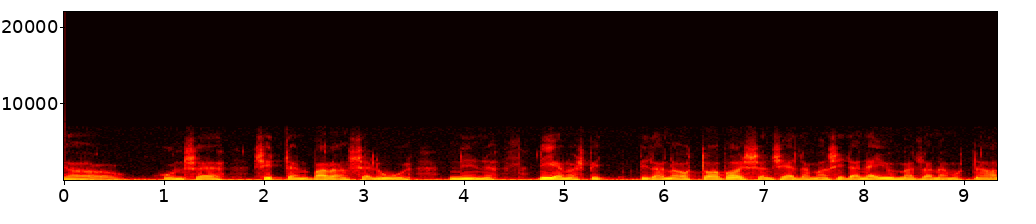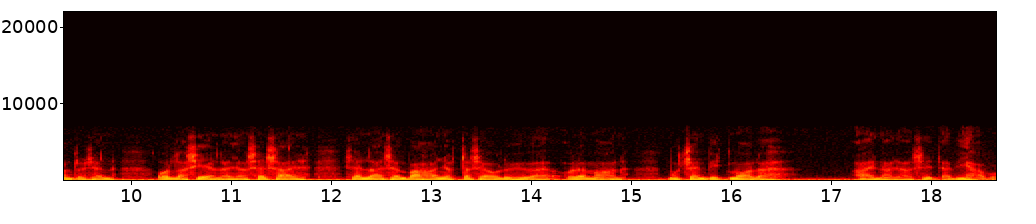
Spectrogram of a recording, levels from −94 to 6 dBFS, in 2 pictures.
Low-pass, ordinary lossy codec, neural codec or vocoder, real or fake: 7.2 kHz; none; none; real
